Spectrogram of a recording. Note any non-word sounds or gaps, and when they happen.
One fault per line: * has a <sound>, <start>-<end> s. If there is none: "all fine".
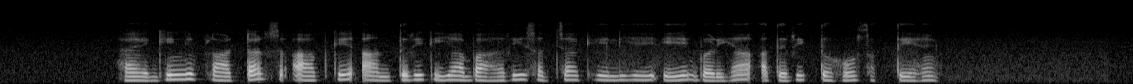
all fine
